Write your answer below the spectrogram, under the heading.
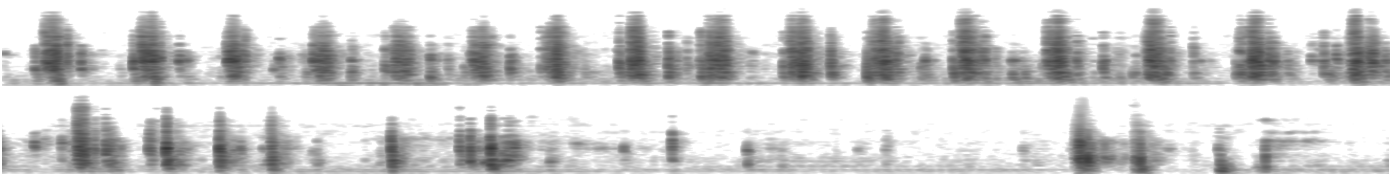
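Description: Socket ratchet clicking in quick, even strokes, about two or three a second, backing out the bolts that hold a minivan tail light; the clicking stops about ten seconds in, and a few louder knocks follow near the end.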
